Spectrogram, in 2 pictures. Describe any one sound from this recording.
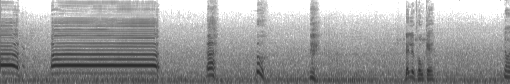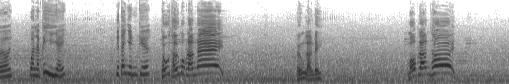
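A young man shouts loudly with long, drawn-out calls.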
